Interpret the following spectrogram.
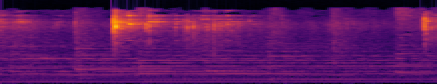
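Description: Background music with long held notes. About half a second in comes a single sharp, bright metallic clink.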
